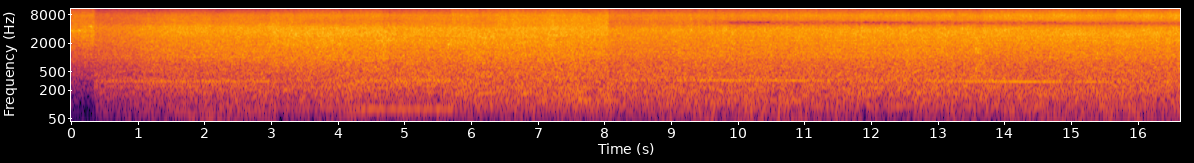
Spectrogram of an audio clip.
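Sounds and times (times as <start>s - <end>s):
waterfall rushing: 0.0s - 16.6s.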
